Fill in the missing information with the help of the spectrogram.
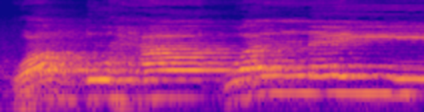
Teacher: Jika kita sukunkan ataupun waqafkan dari lail, maka kita membaca misalnya wadduha wal lail, diwakafkan di lail, maka lail di sini madlin arid lisukun, bisa dibaca 2 harokat atau 4 mutawassit atau 6 mutawwil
